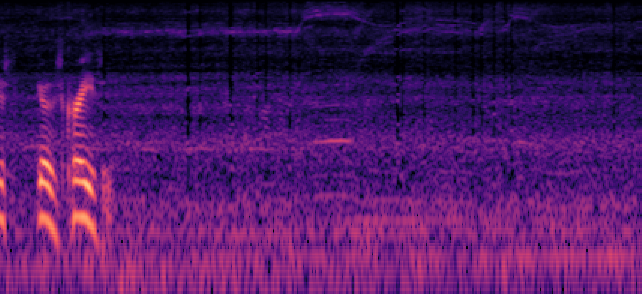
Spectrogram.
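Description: A small toy drone whirs as it flies low nearby.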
